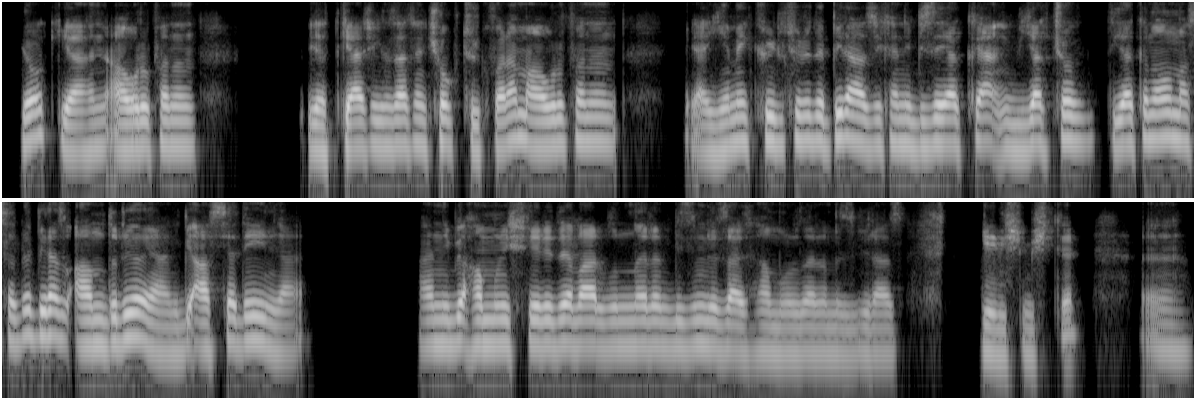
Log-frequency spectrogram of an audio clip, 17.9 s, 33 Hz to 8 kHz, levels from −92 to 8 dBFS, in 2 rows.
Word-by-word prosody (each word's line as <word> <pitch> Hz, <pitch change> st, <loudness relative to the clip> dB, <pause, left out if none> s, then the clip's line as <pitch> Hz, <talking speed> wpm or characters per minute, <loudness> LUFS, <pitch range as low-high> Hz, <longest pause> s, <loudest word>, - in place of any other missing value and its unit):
Yok 175 Hz, +4 st, +2 dB
ya, 125 Hz, -2 st, +3 dB
hani, 135 Hz, +2 st, -5 dB
Avrupa'nın 140 Hz, +1 st, +2 dB, 0.8 s
Ya, 130 Hz, -1 st, +2 dB
gerçekten 140 Hz, +1 st, +3 dB
zaten 145 Hz, +1 st, +2 dB
çok 145 Hz, +2 st, 0 dB
Türk 125 Hz, -1 st, -7 dB
var 140 Hz, -, +5 dB
ama 165 Hz, -1 st, +1 dB
Avrupa'nın, 150 Hz, +2 st, +1 dB, 0.6 s
ya, -, -, -2 dB
yemek 135 Hz, +5 st, -1 dB
kültürü 160 Hz, +1 st, 0 dB
de 155 Hz, -4 st, 0 dB
birazcık, 155 Hz, -5 st, +3 dB
hani, 150 Hz, -2 st, -1 dB
bize 140 Hz, +2 st, 0 dB
yak 150 Hz, 0 st, +2 dB
yani, 130 Hz, -5 st, -1 dB
yak 150 Hz, -2 st, +2 dB
çok 165 Hz, -1 st, +2 dB, 0.3 s
yakın 150 Hz, +3 st, +2 dB
olmasa 170 Hz, -3 st, 0 dB
da 190 Hz, -1 st, -1 dB
biraz 185 Hz, -2 st, +3 dB
andırıyor, 150 Hz, +4 st, +3 dB
yani. 120 Hz, -3 st, -2 dB
Bir 140 Hz, -1 st, +1 dB
Asya 135 Hz, +3 st, -1 dB
değil, 160 Hz, -4 st, 0 dB
yani. 120 Hz, -1 st, -6 dB, 0.9 s
Hani, 145 Hz, +1 st, -3 dB
bir 155 Hz, -, +3 dB
hamur 145 Hz, 0 st, 0 dB
işleri 145 Hz, 0 st, 0 dB
de 150 Hz, -1 st, +3 dB
var 145 Hz, -1 st, +3 dB
bunların. 140 Hz, 0 st, -2 dB
Bizim 140 Hz, +1 st, -4 dB
de 140 Hz, -, 0 dB
zaten 125 Hz, -3 st, -1 dB
hamurlarımız 120 Hz, -1 st, -6 dB
biraz 115 Hz, 0 st, -8 dB, 0.6 s
gelişmiştir. 110 Hz, -4 st, -6 dB, 0.5 s
Iıı. 130 Hz, -1 st, -10 dB
145 Hz, 160 wpm, -22 LUFS, 130-150 Hz, 0.9 s, var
